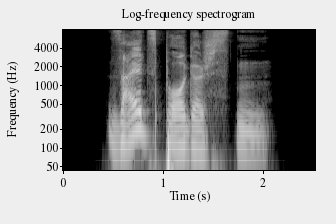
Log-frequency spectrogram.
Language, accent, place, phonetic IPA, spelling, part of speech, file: German, Germany, Berlin, [ˈzalt͡sˌbʊʁɡɪʃstn̩], salzburgischsten, adjective, De-salzburgischsten.ogg
- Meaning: 1. superlative degree of salzburgisch 2. inflection of salzburgisch: strong genitive masculine/neuter singular superlative degree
